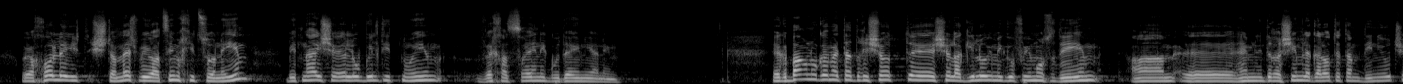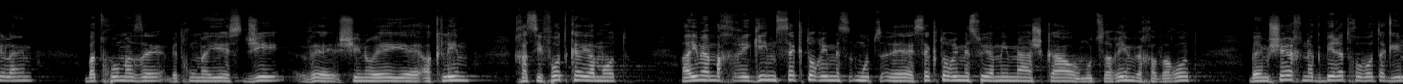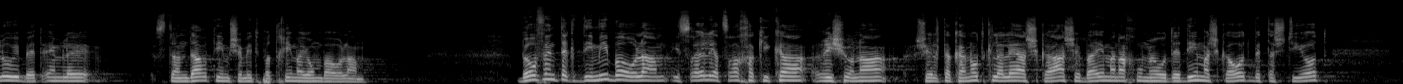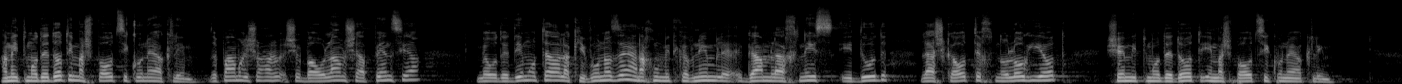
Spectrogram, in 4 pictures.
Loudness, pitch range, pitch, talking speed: -28 LUFS, 155-185 Hz, 170 Hz, 105 wpm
